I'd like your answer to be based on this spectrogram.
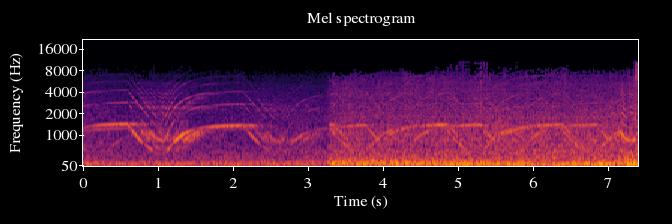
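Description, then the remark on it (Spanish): The sirens of five fire trucks driving through the facility grounds wail together, their rising and falling tones overlapping in a steady cycle over a low engine rumble; the sound grows noticeably louder about halfway through. “Cinco camiones de bomberos avanzan por las instalaciones.”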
